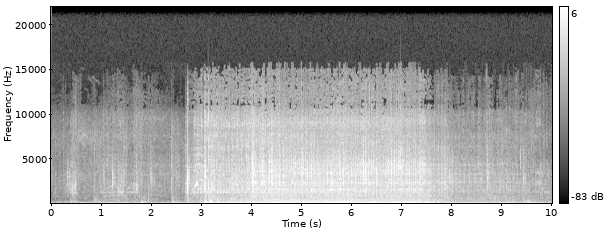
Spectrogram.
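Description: Tohatsu 6 hp Sailmaster four-stroke outboard pull-started: it catches about three seconds in and runs steadily for about four and a half seconds. It then dies away, with the fuel line not yet connected, so it is running only on the fuel already in it.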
